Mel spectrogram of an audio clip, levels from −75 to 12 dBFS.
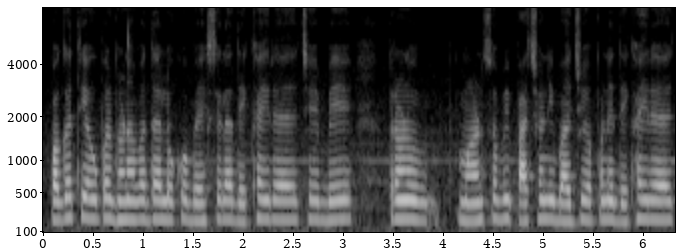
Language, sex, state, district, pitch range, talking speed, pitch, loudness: Gujarati, female, Gujarat, Valsad, 195-205 Hz, 180 wpm, 200 Hz, -19 LUFS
